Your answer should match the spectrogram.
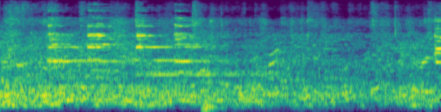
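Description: Crowd chatter in a busy courtyard, with a temple bell struck about three times in the first two seconds, each stroke ringing briefly.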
